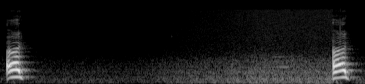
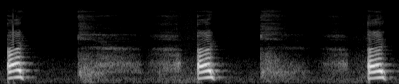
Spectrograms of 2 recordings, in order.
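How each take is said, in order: First: The k is stopped with no breathy release. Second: The k is released with a breathy puff. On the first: "حبست أنا الصوت" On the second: "بفتح لها جريان النفس"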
